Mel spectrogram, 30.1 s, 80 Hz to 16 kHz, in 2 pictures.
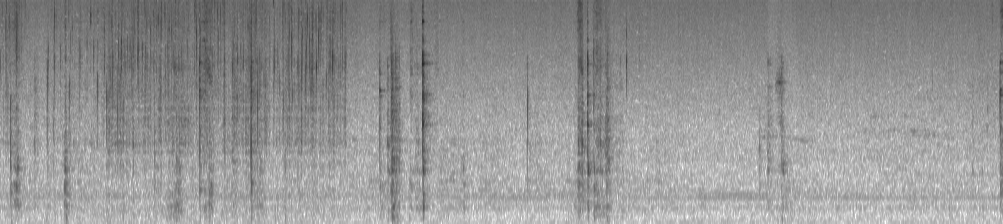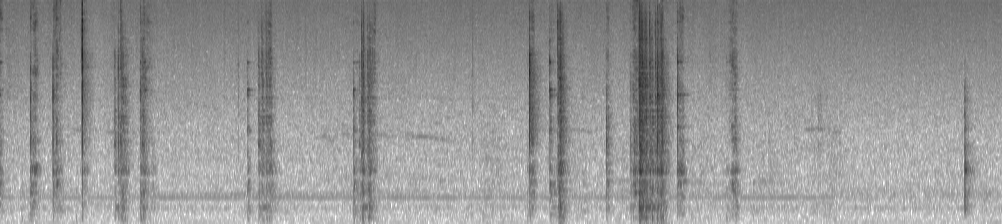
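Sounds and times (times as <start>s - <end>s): wooden spoon scraping a wok: 0.0s - 4.0s, 8.6s - 9.3s, 15.0s - 16.0s, 18.8s - 19.2s, 24.2s - 26.2s
faint steady hum: 0.0s - 30.0s.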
